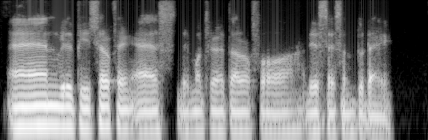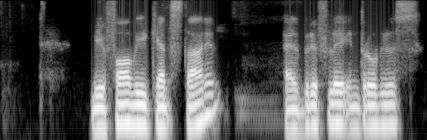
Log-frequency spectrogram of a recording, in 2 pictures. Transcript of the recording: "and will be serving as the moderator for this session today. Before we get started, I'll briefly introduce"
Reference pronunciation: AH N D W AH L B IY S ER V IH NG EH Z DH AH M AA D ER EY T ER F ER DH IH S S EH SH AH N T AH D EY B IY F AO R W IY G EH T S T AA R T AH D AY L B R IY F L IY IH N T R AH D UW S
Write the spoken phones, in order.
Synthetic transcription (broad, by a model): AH N W AH L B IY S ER F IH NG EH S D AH M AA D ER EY T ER F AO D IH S S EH S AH N T AH D EY B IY F AO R W IY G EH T S T AA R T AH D AY L B R IY F L IY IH N T R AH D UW S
